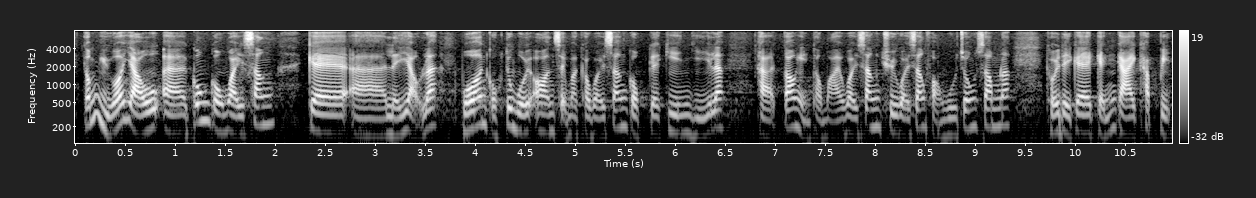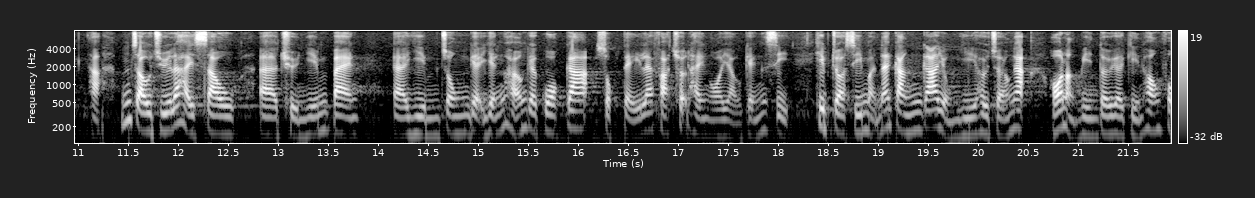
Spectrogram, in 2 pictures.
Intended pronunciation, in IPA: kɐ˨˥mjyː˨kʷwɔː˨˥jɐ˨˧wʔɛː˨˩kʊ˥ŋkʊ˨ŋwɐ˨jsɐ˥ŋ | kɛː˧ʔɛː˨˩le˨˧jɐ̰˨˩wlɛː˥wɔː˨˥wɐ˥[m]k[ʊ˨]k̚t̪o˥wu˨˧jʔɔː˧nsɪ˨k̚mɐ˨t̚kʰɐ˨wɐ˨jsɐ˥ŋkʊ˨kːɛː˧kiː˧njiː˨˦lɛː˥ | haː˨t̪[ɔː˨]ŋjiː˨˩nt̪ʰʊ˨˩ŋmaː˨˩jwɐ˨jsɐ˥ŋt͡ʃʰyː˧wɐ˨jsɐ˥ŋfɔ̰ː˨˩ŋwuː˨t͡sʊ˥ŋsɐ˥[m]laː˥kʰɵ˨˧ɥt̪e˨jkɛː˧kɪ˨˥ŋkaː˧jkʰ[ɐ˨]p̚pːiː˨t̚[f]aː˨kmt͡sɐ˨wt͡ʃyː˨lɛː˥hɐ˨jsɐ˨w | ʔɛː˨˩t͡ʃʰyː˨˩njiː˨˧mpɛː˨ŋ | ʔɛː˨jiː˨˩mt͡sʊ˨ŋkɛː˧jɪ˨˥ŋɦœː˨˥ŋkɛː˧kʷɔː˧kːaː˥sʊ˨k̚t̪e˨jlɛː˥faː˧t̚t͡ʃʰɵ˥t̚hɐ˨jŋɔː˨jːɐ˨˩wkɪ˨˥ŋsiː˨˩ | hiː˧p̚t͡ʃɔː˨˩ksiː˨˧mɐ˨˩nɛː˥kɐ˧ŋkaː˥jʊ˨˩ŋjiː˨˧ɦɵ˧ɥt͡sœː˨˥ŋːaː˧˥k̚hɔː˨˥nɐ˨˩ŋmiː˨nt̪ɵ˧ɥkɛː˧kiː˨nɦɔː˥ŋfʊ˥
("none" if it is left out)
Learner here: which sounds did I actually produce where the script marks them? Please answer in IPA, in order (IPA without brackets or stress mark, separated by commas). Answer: n, ʊ˨, ɔː˥, m, ɐ˥, h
